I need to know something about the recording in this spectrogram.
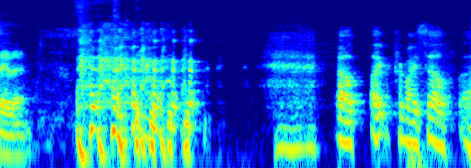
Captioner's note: laughter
